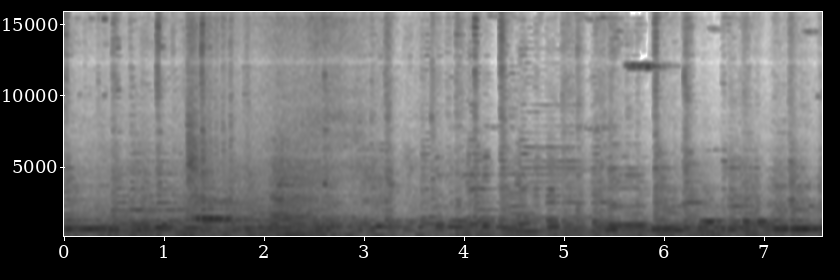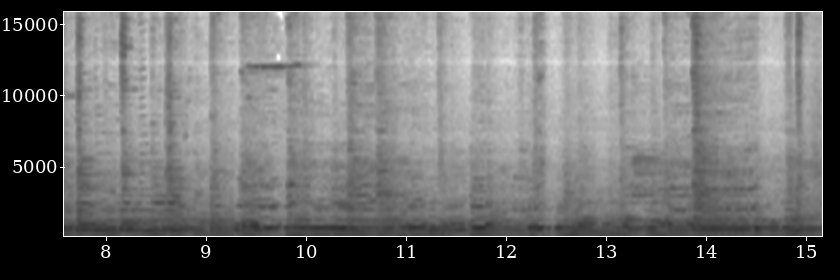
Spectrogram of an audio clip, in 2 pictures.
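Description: Acoustic guitar playing a blues shuffle, with a blues harmonica playing sustained, slightly bending notes over it. There is no singing.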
